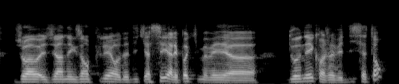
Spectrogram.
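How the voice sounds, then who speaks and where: A man's medium-pitched, bright, sharp voice at a fairly quick pace, with fairly even intonation, a dry, close sound with no echo and a quiet background. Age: 30s. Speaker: bodybuilding coach. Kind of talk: interview.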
